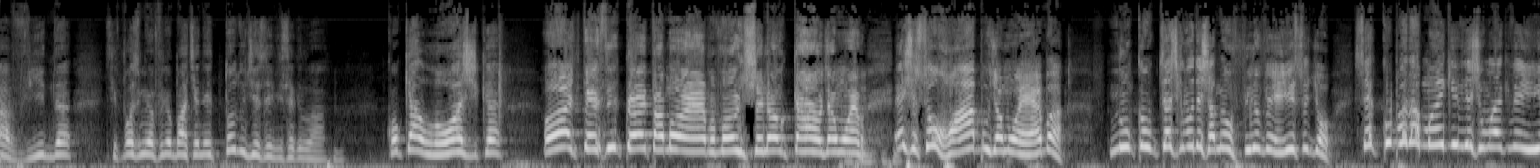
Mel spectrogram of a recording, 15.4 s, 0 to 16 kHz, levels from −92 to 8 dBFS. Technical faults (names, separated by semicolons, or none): none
